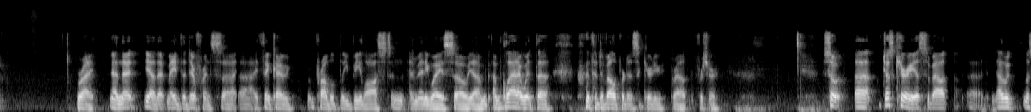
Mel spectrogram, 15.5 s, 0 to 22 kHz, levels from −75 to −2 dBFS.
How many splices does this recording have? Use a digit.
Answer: 1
